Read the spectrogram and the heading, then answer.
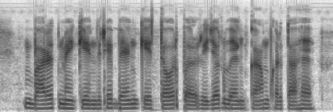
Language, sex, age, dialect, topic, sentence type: Hindi, female, 31-35, Hindustani Malvi Khadi Boli, banking, statement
